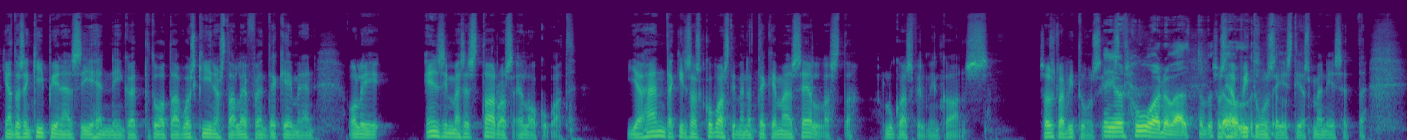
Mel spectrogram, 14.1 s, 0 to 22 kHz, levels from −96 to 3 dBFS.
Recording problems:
none

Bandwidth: 14.5 kHz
